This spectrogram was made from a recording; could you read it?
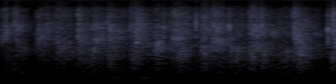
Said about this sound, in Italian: Doveroso l'applauso.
